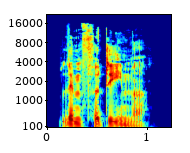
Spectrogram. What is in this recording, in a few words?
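"lymphedema", English, British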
